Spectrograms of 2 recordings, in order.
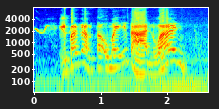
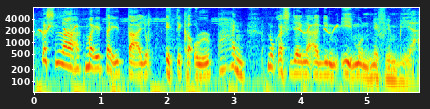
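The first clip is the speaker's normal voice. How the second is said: ordinary delivery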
